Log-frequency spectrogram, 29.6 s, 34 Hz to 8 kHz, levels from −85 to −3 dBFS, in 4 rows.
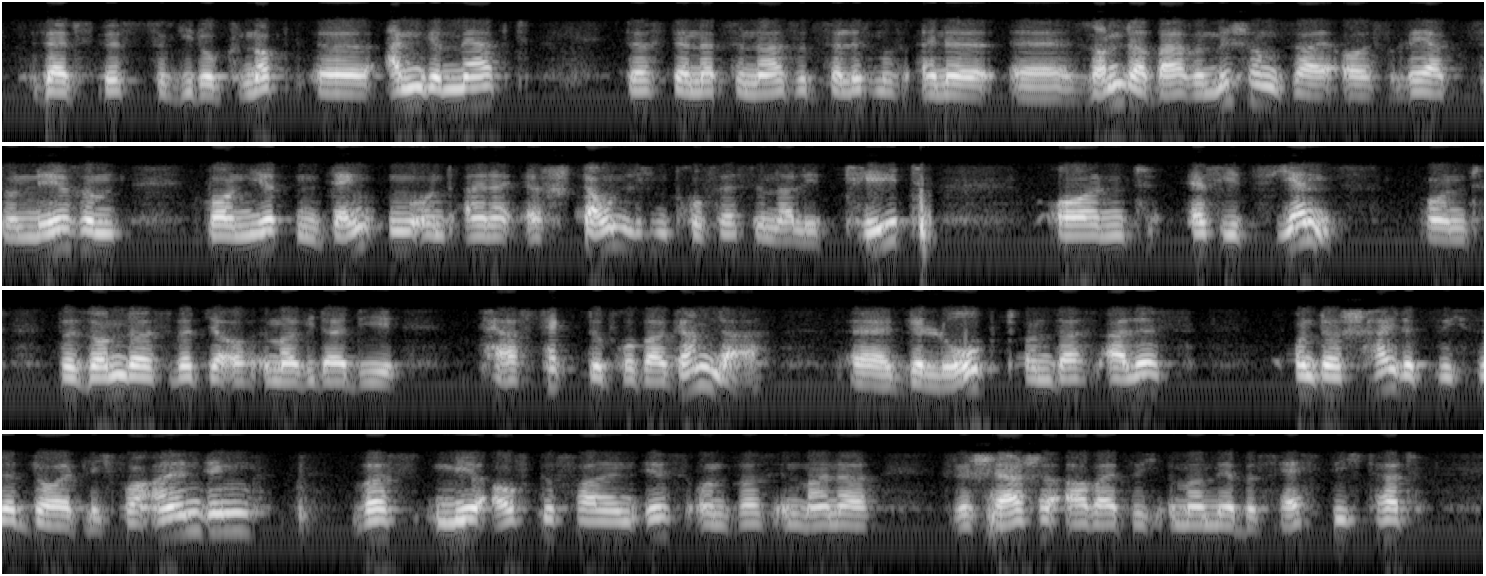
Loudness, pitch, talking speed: -22 LUFS, 155 Hz, 125 wpm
